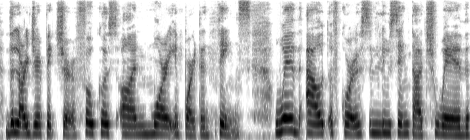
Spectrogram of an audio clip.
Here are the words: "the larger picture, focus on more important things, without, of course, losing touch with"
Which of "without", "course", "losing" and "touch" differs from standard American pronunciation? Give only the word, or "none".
losing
